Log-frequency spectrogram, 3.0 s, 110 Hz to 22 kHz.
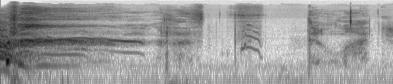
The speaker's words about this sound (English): Scientists were able to mimic Nessie Amun's voice by recreating his mouth and vocal cords with a 3D printer. It allowed them to produce a single sound.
